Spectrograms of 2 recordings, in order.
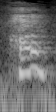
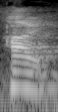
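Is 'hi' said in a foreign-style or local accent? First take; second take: foreign-style; local. First: It is said in an exaggerated foreign-style accent. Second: It is said in a plain local Bangladeshi accent. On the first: "ফরেনের ইংলিশে হাই কইলে কেমনে কব জানোস?" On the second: "এটা হইলো ঘরোয়া ভাষা, আমগো ইংলিশ।"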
